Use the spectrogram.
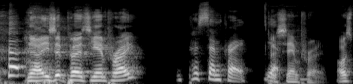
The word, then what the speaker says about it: Per Sempre: can't pronounce it? Because Yes. it's Italian. No, is it Per Sempre? Per Sempre.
